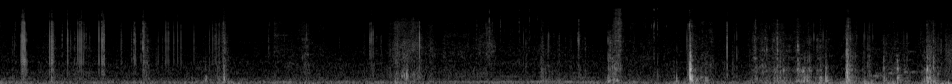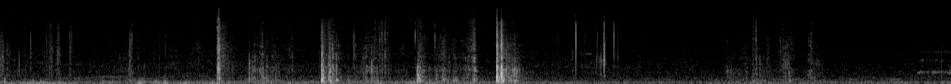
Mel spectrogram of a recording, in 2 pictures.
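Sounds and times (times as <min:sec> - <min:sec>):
cardboard boxes knocking and scraping: 0:06.0 - 0:09.8, 0:11.7 - 0:14.9.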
